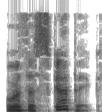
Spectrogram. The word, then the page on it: orthoscopic: British English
